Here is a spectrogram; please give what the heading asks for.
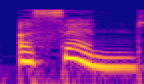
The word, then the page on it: ascend: anglais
